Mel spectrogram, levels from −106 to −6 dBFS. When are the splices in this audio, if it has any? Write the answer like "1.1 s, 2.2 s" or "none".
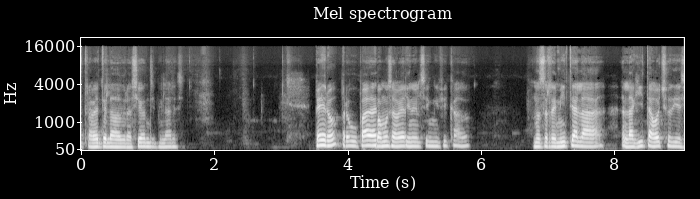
1.0 s, 4.4 s, 4.9 s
